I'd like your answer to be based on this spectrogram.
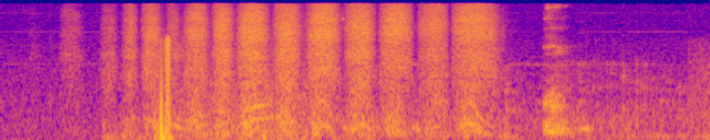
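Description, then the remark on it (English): A dog sniffs rapidly at a phone, a quick run of about a dozen short, breathy snuffles in a steady rhythm, followed by one last sniff after a brief pause. “Sorry, he's sniffing the phone.”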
